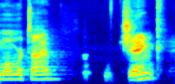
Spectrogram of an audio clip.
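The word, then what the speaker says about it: Cenk: name one more time jenk erdogan that the spelling is c-e-n-k dogan like the same last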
